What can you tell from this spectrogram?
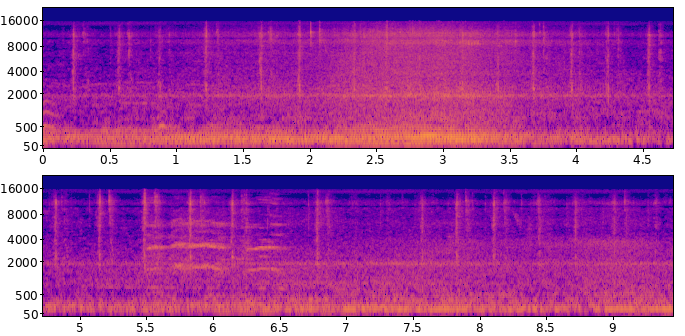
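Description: Scissors snipping carabao grass, a quick run of clicks, while a passing motor vehicle swells to its loudest about three seconds in and then fades. A few short bird chirps come just past the middle.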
